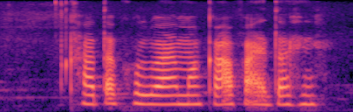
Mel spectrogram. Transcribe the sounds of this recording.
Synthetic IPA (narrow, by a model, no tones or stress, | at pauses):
kʰaːt̪akʰolʋaːjmãka̰fa̰ːjd̪aɦe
